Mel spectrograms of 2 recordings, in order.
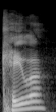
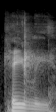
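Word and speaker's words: Kayleigh: and she kicks ass Kate is it Kayla Kaylee Kaylee that's how you say it she's Southern Kaylee mcinerney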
